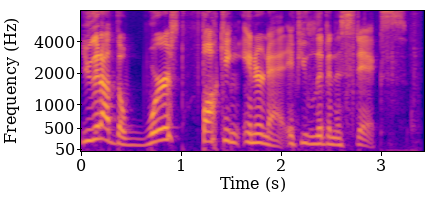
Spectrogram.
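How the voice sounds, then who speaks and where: A woman talks casually to her livestream viewers. Her pitch moves around a lot as she makes her points emphatically and swears freely. The sound is close and dry, with little room in it. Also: very animated, normal speed, dry recording. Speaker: VTuber streamer.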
